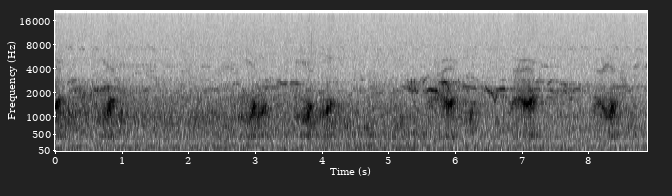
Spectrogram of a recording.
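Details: Frogs croaking in a chorus of short, rough, mid-pitched bursts that come at irregular intervals, often in pairs, every second or two, over a steady low background hiss.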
